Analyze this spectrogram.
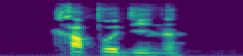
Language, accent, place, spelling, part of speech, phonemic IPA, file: French, France, Lyon, crapaudine, noun / adverb, /kʁa.po.din/, LL-Q150 (fra)-crapaudine.wav
- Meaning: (noun) 1. Several types of precious stones 2. Several types of precious stones: toadstone 3. ironwort (Sideritis) 4. A form of torture; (adverb) In the crapaudine style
